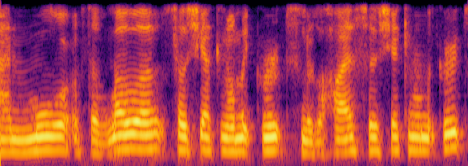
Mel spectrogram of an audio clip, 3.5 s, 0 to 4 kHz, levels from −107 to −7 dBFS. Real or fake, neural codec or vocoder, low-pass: fake; codec, 44.1 kHz, 3.4 kbps, Pupu-Codec; 3.6 kHz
